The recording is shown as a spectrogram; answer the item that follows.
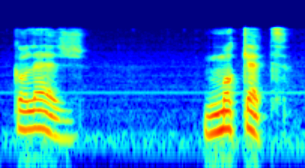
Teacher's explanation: The letter O has two primary sounds. If it's in an unstressed position, it is not O, but more O. A little bit more open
